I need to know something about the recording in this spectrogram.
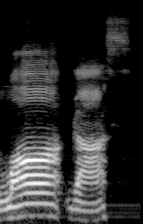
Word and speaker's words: logos: the universe and hence the word logos which is pronounced as law gas in other words the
